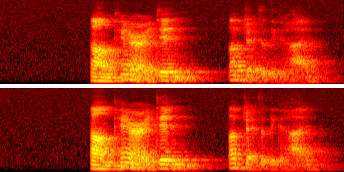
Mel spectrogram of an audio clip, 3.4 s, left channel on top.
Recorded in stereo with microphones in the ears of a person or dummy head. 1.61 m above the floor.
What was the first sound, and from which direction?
A man speaking, 35° right (ahead or behind).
